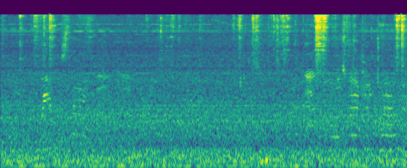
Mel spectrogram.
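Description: Steady low drone of an airliner cabin in flight, with engine and airflow noise at an even level throughout.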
